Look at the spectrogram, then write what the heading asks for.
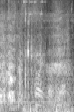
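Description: A dog on a lakeshore lets out quick, close barks and yips with a whiny edge, tangled up with people talking over it.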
